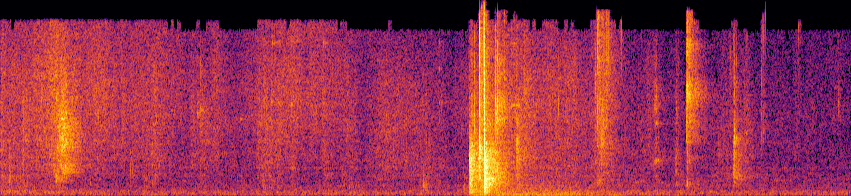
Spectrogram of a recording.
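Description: A single sharp knock about three and a half seconds in, with a few fainter clicks around it, over steady room noise.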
